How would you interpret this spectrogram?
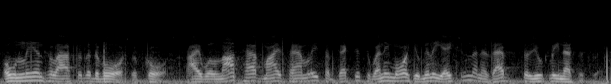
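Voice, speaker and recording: A man playing a languid, sardonic rich gentleman. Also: mid-range voice, fast talker, lightly acted. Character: suave weary rich man, dryly sardonic. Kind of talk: 1940s radio comedy acting. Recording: tinny, hissy old radio broadcast.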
